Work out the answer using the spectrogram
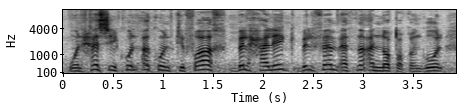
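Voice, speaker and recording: A man with an Iraqi Arabic accent and a fairly high voice teaches Quran recitation. He explains plainly and recites each verse slowly. There is a faint hiss of noise behind him. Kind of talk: spoken tajweed lesson.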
